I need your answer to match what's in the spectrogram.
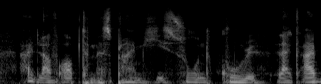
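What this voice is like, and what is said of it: Usual voice. Nothing is said of it.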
